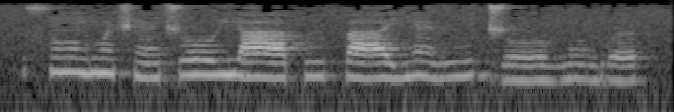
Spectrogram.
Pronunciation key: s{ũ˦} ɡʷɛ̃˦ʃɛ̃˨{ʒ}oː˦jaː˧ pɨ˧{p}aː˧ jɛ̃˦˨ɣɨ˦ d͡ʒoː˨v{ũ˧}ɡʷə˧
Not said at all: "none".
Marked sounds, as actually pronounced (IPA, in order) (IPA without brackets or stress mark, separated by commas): ũ˦, ʃ, p, ũ˦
